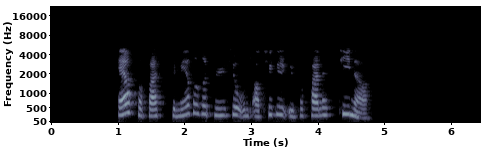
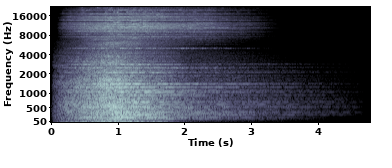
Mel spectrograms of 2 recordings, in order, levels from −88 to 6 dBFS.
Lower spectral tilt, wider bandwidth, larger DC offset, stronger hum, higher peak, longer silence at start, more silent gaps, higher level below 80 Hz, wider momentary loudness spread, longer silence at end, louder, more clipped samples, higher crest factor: about the same, -3 dB/octave vs -3 dB/octave; second, 5.2 kHz vs over 20 kHz; neither; neither; second, -20 dBFS vs 0 dBFS; first, 1 s vs 0.1 s; first, 1.74-1.78 s, 4.27-4.31 s vs none; second, -88 dBFS vs -44 dBFS; second, 10 LU vs 19 LU; second, 1.65 s vs 2 s; second, -40 LUFS vs -16 LUFS; neither; about the same, 20 dB vs 20 dB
